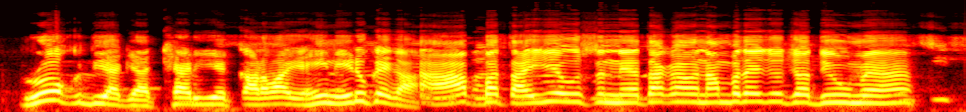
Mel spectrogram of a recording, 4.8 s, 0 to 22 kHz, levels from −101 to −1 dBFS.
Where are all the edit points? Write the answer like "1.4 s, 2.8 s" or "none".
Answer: 2.1 s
